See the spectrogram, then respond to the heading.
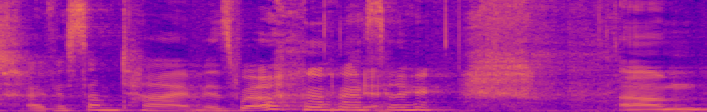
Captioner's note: chuckles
